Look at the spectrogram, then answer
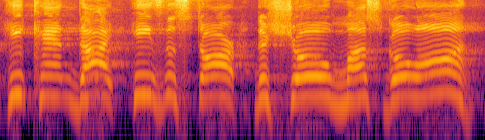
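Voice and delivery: high, slow emphatic declaration; dramatic insistence. Retold or imitated. Husband insists to his wife about Rambo, mock-dramatic insistence. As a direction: proclaim it phrase by phrase.

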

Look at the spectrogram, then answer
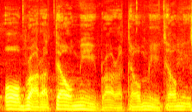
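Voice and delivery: low, softening Hawaiian pidgin; Hawaiian guy. Acted. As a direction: plead low like a laid-back Hawaiian brother. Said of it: "the Hawaiian guy say".

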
